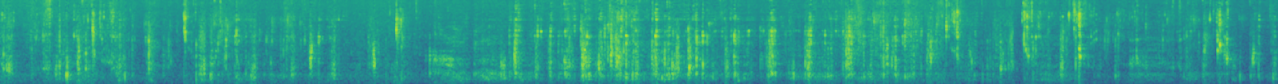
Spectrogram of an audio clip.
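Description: Chopsticks and a knife clink and scrape against a plate.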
